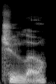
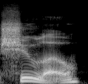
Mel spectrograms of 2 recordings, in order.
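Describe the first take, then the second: First: The name begins with a hard 'ch' sound. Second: The name begins with a soft 'sh' sound. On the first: This is the more Italian way, used since marrying. "So now I pronounce it Chulo" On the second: This is how the family used to say it. "actually used to pronounce it Shulo"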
